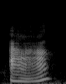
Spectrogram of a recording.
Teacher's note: When we say a, the tongue is very relaxed in the mouth and it's low in the mouth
